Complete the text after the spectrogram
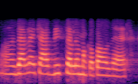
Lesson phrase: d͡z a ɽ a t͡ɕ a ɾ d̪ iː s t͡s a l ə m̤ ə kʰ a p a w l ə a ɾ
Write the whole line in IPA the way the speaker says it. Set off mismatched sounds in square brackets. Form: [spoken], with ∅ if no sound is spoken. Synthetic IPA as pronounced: d͡z a [l] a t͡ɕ a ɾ d̪ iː s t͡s a l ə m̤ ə [k] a p a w l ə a ɾ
